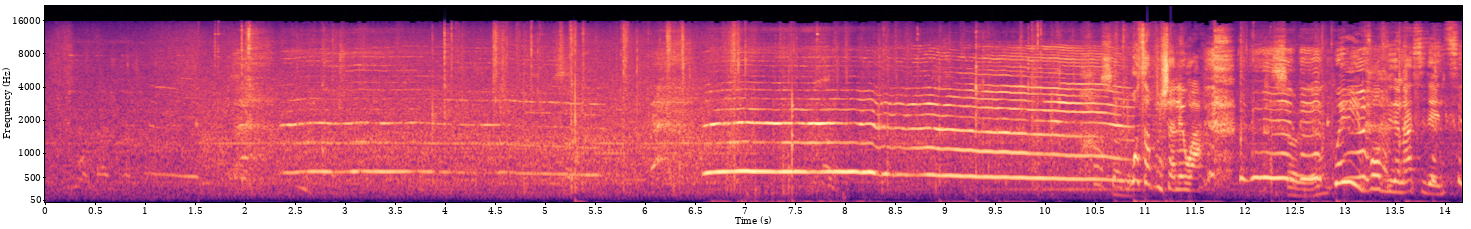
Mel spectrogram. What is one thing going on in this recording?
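A young woman sobs and wails.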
